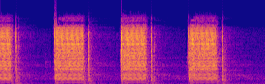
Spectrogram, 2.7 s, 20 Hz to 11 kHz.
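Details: Four harsh electrical buzzes from score reel number one of a 1967 Williams pinball, coil triggered manually bypassing the relay; new coils, not contacts; caused by misadjusted coil plunger stops, fixed by moving, shimming and replacing stop brackets.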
